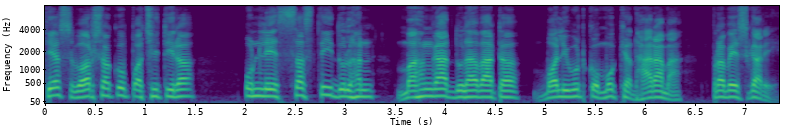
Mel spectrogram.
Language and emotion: Nepali, neutral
